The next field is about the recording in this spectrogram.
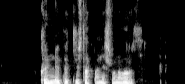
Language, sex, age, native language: Icelandic, male, 30-39, Icelandic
